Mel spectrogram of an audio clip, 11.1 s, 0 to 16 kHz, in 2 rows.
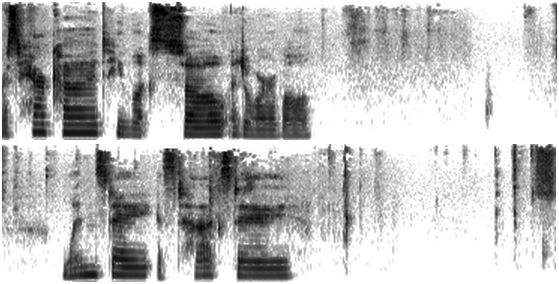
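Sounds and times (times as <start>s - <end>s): hand rustling on paper: 3.2s - 5.9s, 8.6s - 11.0s.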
